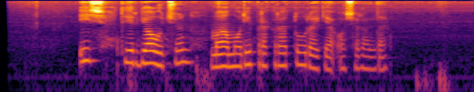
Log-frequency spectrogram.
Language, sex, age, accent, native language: Uzbek, female, 35+, Andijon, Uzbek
